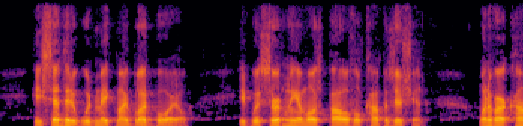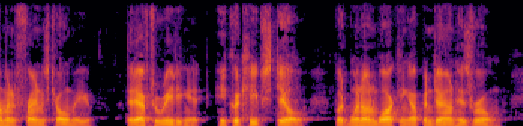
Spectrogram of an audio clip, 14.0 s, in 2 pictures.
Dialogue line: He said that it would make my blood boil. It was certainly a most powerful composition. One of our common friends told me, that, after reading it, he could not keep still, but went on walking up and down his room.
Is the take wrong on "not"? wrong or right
wrong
